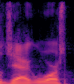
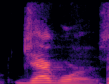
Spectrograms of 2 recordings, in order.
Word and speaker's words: Jaguars: I know I'm saying that wrong. Jaguars. – It's the Jaguars. Jaguars. I've seen the Jaguar car commercials. It's Jaguar. Jaguar. They say it, I think, in the UK sometimes. Jaguars isn't correct. If you want to sound like a gringo, you say Jaguars.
